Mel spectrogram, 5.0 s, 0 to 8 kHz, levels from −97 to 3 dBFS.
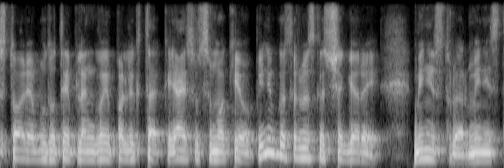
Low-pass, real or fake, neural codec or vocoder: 7.2 kHz; real; none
